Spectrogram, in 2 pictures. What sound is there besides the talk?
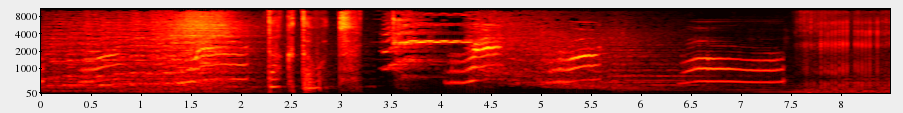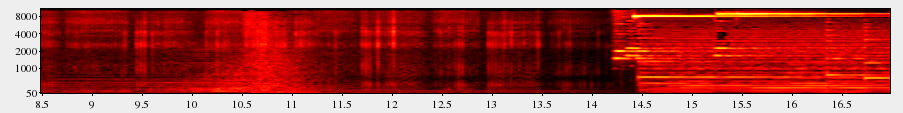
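cat yowling and meowing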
